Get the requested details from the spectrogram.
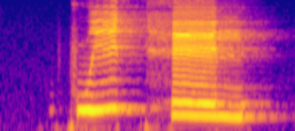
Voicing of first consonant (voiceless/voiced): voiceless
